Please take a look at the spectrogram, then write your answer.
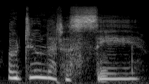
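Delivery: high, drawn-out plea; wheedling children asking to see; entreating children. A narrator's reading. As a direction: beg slowly in a child's high voice. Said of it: "they entreated".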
